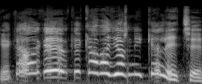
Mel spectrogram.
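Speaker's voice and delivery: high, wide-pitched, exasperated, indignant character voice.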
